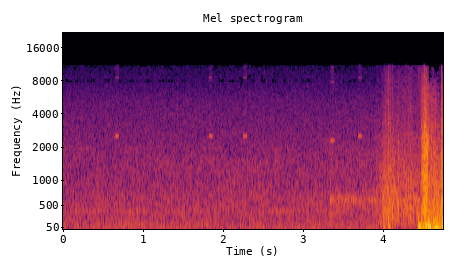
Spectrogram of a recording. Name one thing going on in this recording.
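Soft electronic menu beeps sound a few times.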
